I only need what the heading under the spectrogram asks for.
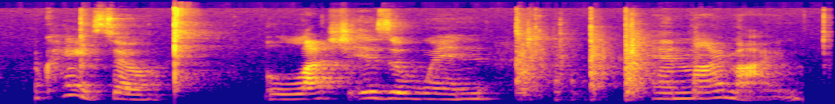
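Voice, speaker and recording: Over noticeable background noise, a woman with a fairly high pitch sounds enthusiastic. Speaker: beauty YouTuber. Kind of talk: product review. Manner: chatty, enthusiastic.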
